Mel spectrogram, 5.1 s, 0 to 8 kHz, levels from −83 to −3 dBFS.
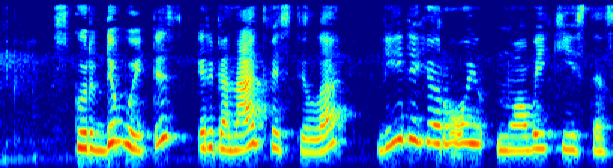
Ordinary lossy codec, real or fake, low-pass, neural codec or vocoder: MP3, 48 kbps; fake; 7.2 kHz; vocoder, 22.05 kHz, 80 mel bands, Vocos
